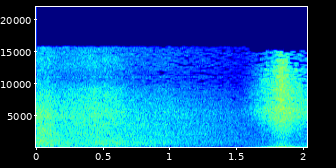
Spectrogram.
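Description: Crashing ocean surf washing and slowly fading, then a short loud rush with a low thump near the end.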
